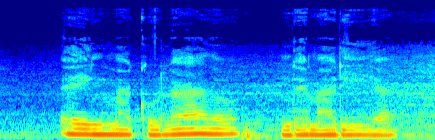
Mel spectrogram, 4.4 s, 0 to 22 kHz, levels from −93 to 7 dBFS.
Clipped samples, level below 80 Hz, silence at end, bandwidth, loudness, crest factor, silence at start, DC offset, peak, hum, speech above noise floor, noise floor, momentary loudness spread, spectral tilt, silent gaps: under 0.1%; -44 dBFS; 0 s; 6.2 kHz; -20 LUFS; 12 dB; 0.6 s; under 0.1%; -8 dBFS; none; 26 dB; -44 dBFS; 11 LU; -9.5 dB/octave; none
